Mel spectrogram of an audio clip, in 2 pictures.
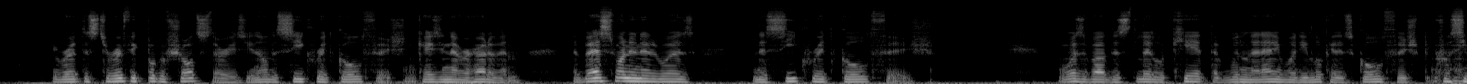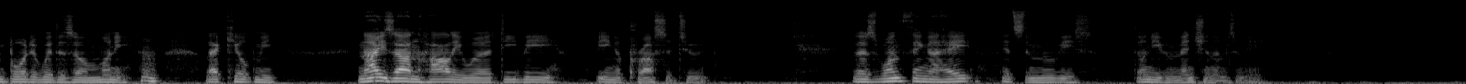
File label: ENGLISH; Catcher in the rye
